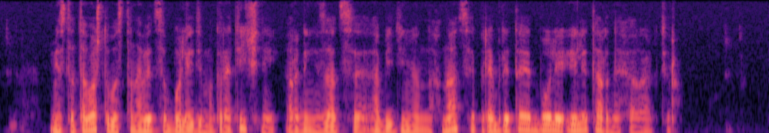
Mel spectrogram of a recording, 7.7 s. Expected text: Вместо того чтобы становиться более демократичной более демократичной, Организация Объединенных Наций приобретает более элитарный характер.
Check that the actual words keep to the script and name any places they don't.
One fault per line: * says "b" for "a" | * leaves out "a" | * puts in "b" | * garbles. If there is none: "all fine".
* leaves out "более демократичной"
